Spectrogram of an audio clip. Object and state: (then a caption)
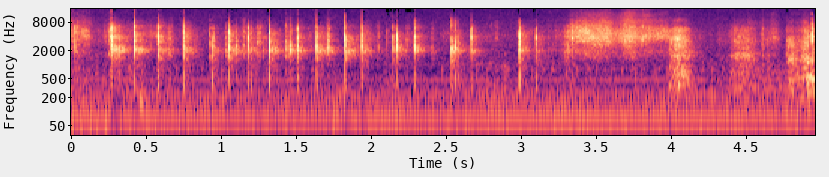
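Plastic jar lid tapped and scratched with fingernails. A small clear glass jar full of white cotton balls, closed with a red plastic screw lid, is held in one hand while fingernails and fingertips scratch and tap the lid. Rapid, sharp, bright clicks come in a steady run over a low constant hum, then give way to a softer, hissy scratching near the end.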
